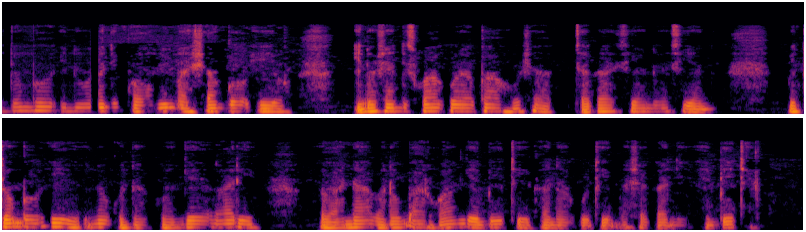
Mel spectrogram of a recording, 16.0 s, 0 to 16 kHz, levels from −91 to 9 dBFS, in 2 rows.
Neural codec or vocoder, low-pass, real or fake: none; 7.2 kHz; real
